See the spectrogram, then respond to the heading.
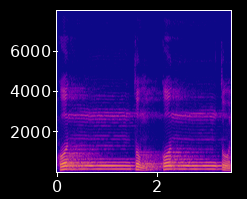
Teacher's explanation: Nun yang menyandang harokat sukun bertemu dengan huruf Ta ini adalah bacaan Ikhfa cara membacanya disamarkan dan didengungkan selama dua ketukan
